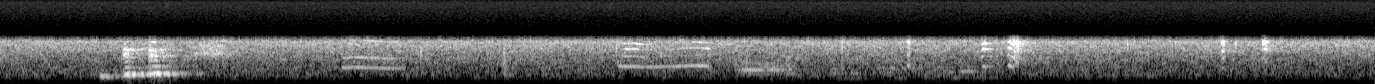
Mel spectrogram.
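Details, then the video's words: Pet cat making funny noises indoors: a short, loud, low nasal meow-like cry near the start, followed by soft chirping and trilling tones and a few faint clicks over steady quiet room hiss. "Kevin the cat makes funny noises."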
